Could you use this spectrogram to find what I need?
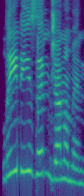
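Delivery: high, loud public address; announcing shout. A narrator's reading. Tom addresses the woken neighbourhood, a high announcing shout. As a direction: hail the whole street like a ringmaster. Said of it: "shouted Tom through the dying whine".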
